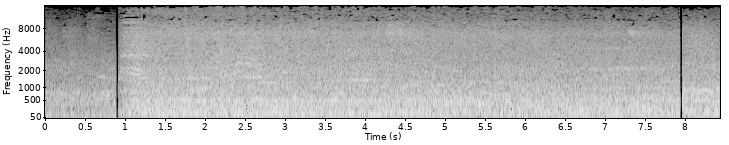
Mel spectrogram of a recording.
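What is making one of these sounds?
Small electric ride cars hum along a track.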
